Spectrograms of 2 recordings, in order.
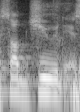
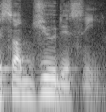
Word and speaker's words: sub judice: Nigerians say sub judice, but it's actually sub judice. That's what it, that's the way it's pronounced.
